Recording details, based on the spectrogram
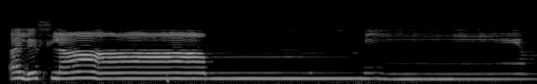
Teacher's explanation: اور الف غنہ کریے. لام میم میں تھوڑا غنہ ناک سے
